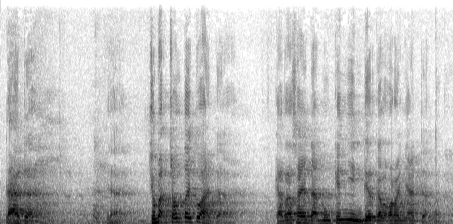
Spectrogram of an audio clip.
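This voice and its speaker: Lively preacher in an echoey mosque. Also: male voice, mid-range voice, a little fast, a little hiss or hum. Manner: animated, asks and answers his own questions, addresses listeners as "Pak". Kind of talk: mosque sermon. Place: mosque hall. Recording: echoey mosque hall with long reverb.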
